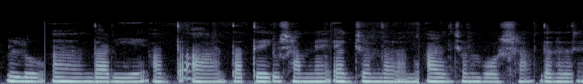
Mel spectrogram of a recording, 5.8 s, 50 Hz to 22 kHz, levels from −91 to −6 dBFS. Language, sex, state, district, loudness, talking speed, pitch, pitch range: Bengali, female, West Bengal, Kolkata, -34 LUFS, 175 wpm, 185 Hz, 180-190 Hz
